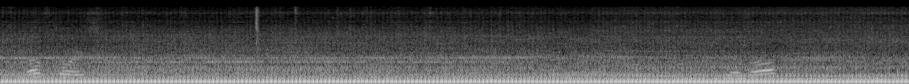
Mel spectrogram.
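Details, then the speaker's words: Craftsman T8000 riding mower with 493 hours and a 12.5 V battery, tested after a rat's nest cleanup. Its transmission is checked for the first time, at very low idle. A steady, smooth engine drone with no transmission whine or grinding: running normally. "nice and smooth no winding from the transmission no whining from the transmission that sounds great it's on really low idle"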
